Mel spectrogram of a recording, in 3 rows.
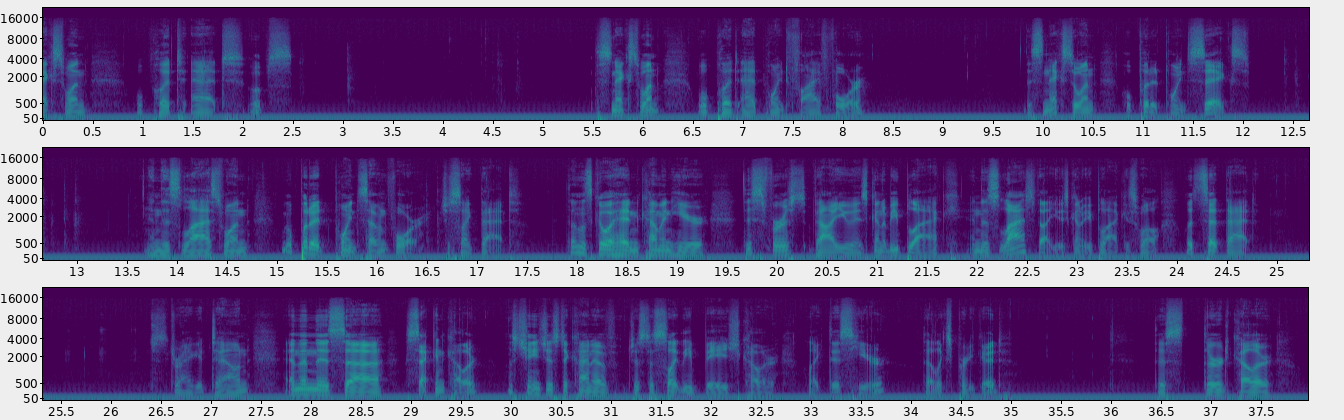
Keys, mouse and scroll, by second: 1.0-2.6 drag, 2.6 ctrl+z, 4.0-4.5 drag, 4.5 ctrl+z, 5.6-17.7 drag, 18.1-18.4 scroll up 3, 18.4 middle click, 19.0 scroll up 3, 19.2-20.8 middle drag, 20.8-21.5 scroll down 3, 21.5-22.6 middle drag, 22.6-23.5 drag, 24.7 click, 24.9 click, 29.3 click.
